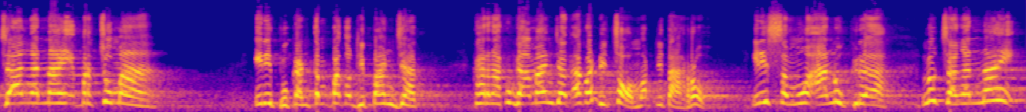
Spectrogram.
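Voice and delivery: loud, high call down from above; retold shouted warning. Preacher retelling his warning to climbing ministers, loud and high.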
